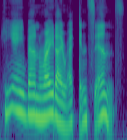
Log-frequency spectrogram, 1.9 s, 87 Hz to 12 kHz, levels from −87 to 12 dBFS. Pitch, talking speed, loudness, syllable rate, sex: 205 Hz, 220 wpm, -17 LUFS, 5.1 syllables/s, female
